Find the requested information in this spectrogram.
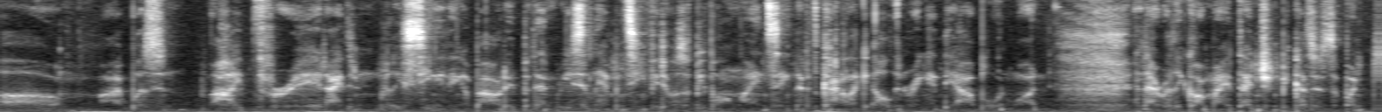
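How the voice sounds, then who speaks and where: A man is whispering. He goes at a very fast pace. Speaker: gamer. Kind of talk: casual gaming commentary to camera. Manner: relaxed, conversational.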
